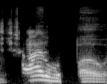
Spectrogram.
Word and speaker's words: Shia LaBeouf: Shia LaBeouf is how that's pronounced. Shia LaBeouf.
